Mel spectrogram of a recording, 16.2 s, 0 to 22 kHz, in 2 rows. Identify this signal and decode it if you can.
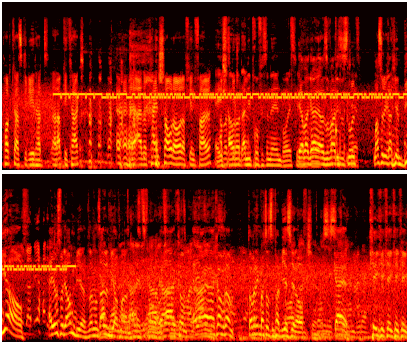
RTTY (45.45 baud, 170 Hz shift), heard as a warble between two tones, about 2200 Hz centre. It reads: THE SISTERS PROVIDED BACKGROUND VOCALS FOR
